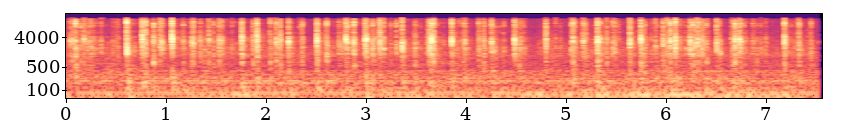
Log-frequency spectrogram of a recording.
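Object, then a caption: Plastic computer keyboard. Continuous typing with the fingertips of both hands on a hollow, black, full-size HP plastic keyboard. A rapid, uneven stream of bright, clicky keystrokes with no ring, peaking around 3 kHz, sits over a faint, steady low hum.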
